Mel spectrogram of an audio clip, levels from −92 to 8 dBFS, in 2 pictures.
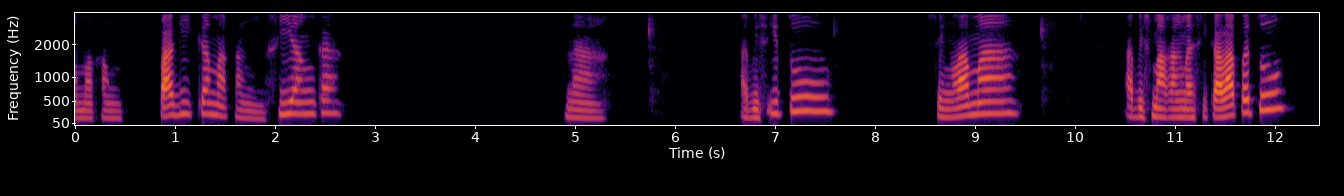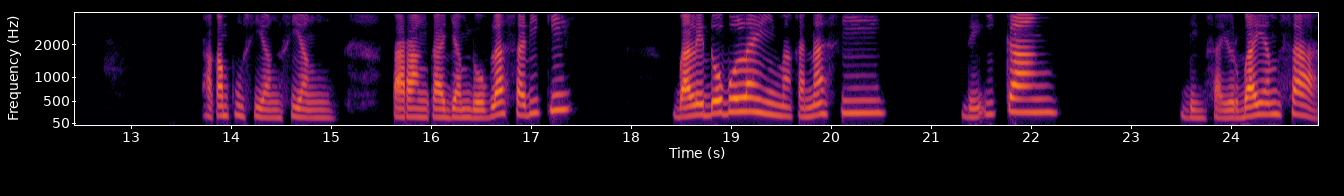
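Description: Nothing stood out on listening to this speech recording.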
